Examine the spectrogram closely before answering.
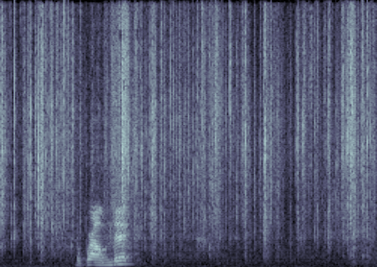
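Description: A foil wrapper crinkles and rustles as it is torn open by hand.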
